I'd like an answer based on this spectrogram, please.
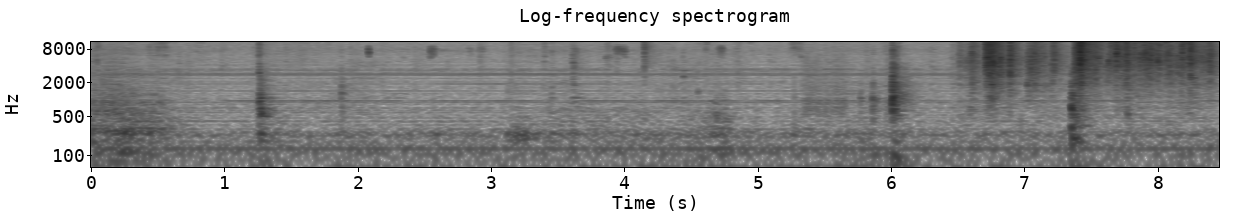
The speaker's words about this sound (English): because your bacon came out and I'm preheating. So why don't you do your bacon and then I can talk about it. Well, I have not much to say other than you heard the bacon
